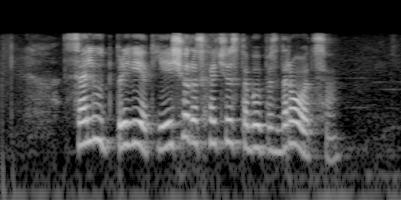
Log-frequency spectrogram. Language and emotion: Russian, positive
